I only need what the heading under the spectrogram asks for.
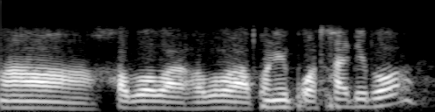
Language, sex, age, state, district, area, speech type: Assamese, male, 30-45, Assam, Nagaon, rural, conversation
